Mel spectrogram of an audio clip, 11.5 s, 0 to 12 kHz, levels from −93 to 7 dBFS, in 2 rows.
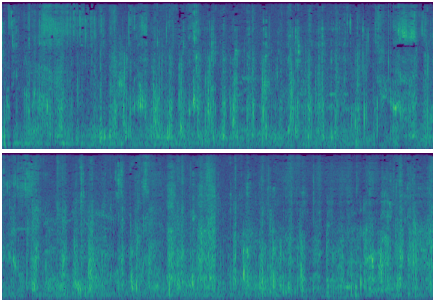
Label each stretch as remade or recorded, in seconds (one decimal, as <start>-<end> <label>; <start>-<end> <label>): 0.0-4.9 recorded; 4.9-5.5 remade; 5.5-9.4 recorded; 9.4-10.9 remade; 10.9-11.5 recorded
